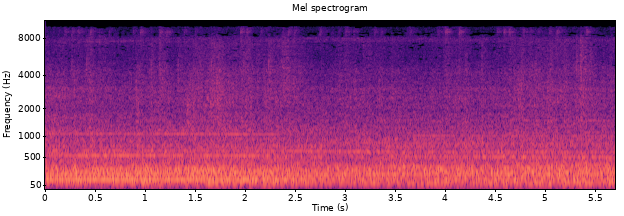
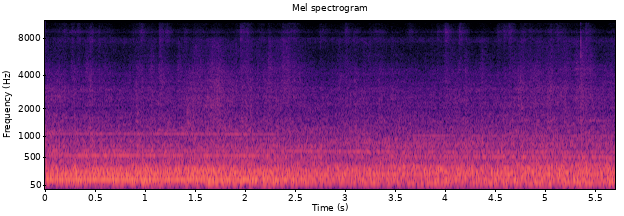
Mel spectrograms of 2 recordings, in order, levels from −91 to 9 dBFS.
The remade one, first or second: second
